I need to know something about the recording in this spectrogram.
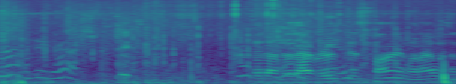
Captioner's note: laughing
